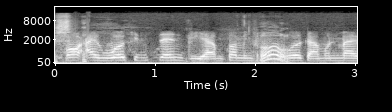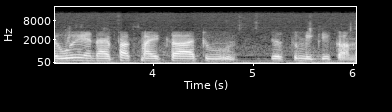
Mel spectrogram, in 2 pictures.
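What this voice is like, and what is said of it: Caller with a noticeable accent. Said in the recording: “Love your accent.”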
